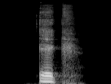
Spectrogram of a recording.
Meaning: synonym of Ecke f (“corner”)
- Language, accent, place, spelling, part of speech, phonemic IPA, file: German, Germany, Berlin, Eck, noun, /ɛk/, De-Eck.ogg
